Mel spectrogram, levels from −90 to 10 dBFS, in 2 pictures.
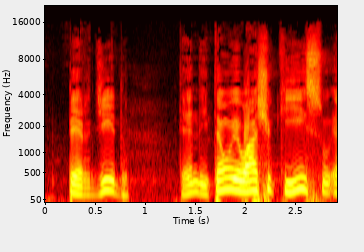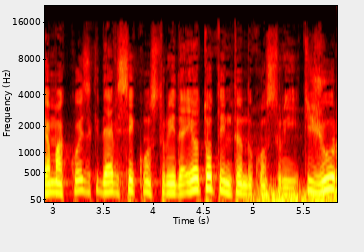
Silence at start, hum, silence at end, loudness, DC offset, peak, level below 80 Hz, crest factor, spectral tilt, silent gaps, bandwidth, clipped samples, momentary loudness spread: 0.25 s; none; 0 s; -16 LUFS; under 0.1%; 0 dBFS; -30 dBFS; 14 dB; -6.5 dB/octave; none; 14.5 kHz; under 0.1%; 11 LU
